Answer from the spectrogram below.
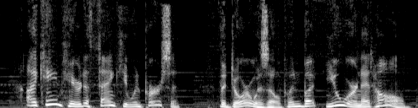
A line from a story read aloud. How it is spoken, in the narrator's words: the woman says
